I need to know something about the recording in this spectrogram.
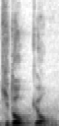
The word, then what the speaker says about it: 기독: 표기를 한 것입니다 그래서 중국어 발음으로 지 두라고 이렇게 이야기 하는데 우리 발음으로 그것이 기 독 이 된 것입니다 그래서 기독교라고 이렇게 부르는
